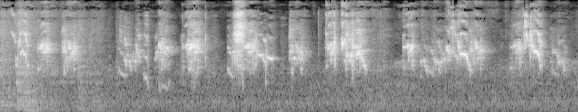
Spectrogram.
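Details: Budgerigars warbling for breeding stimulation, a steady run of buzzy, scratchy chirps grouped in short bursts about every half second.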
